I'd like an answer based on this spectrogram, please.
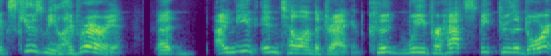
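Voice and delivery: stage whisper, loud. A player's character speaks through a door to a librarian, whisper-shouting. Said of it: "like I whisper shout through the door".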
